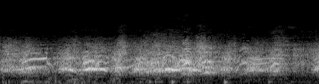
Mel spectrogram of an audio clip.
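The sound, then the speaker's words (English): A pack of sled dogs barks and yelps all at once in a loud, continuous, overlapping chorus of excited yips and howls, with no talking. “A huge benefit to the North Country is tourism, ranging from dog sled rides to hiking.”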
